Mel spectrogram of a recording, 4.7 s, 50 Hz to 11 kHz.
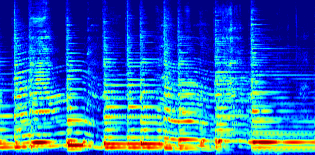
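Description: Two-string cigar box guitar played with a slide in a 12-bar blues, moving through sliding, sustained chords across two bars. The playing is loud and close, with no talk over it.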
